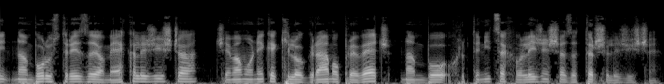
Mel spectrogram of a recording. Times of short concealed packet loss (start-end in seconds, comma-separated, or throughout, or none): none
